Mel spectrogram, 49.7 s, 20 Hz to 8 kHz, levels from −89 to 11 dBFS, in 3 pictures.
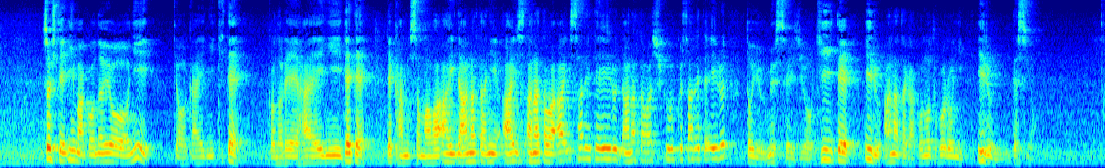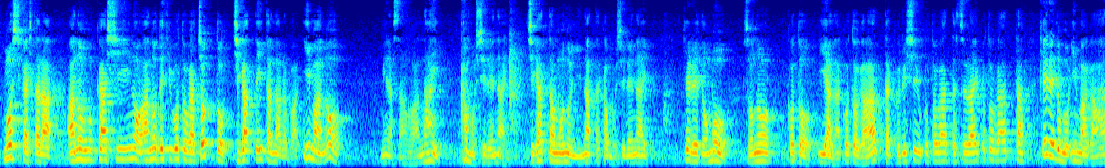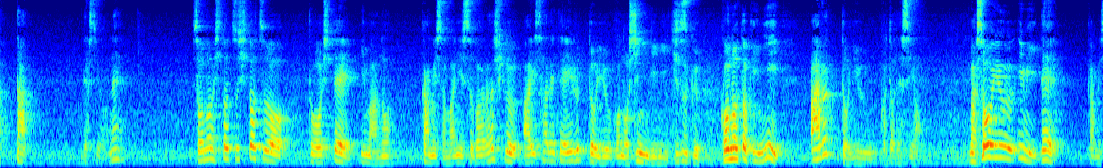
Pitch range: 125-185 Hz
